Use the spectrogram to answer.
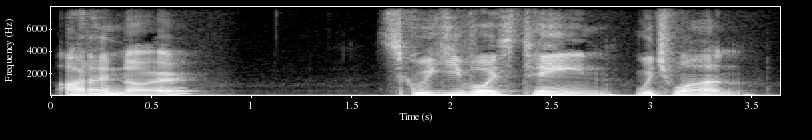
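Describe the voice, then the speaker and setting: A man's voice: on the high side, sing-song, slow pace, darkish tone. A man co-hosting a podcast in loose, joking banter. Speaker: podcast co-host. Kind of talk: casual podcast chat.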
